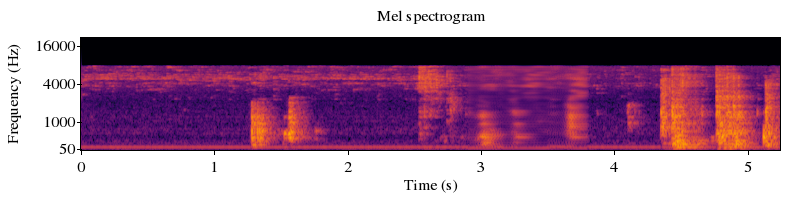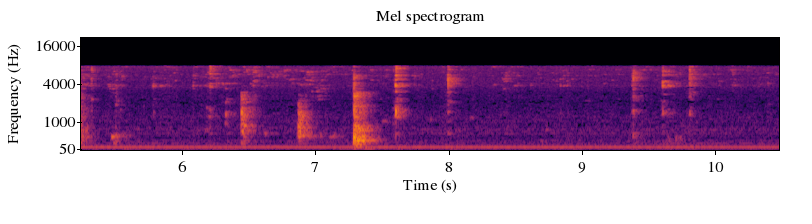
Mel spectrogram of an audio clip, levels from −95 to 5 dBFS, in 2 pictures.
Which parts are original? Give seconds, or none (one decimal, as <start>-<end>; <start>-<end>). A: 0.0-2.9; 3.8-10.5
